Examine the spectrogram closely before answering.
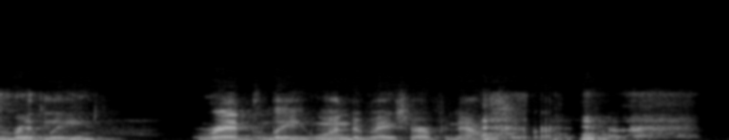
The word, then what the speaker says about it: Ridley: All right, next we have Is it Ridley or Ridley? It's Ridley.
